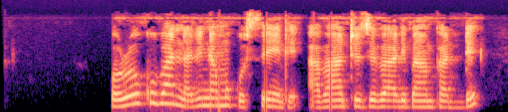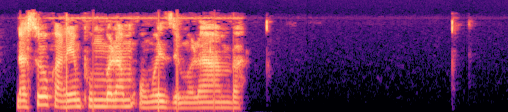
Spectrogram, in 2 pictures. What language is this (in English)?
Ganda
